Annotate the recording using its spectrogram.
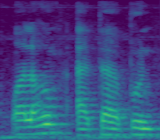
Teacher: huruf ainnya diganti menjadi Alif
